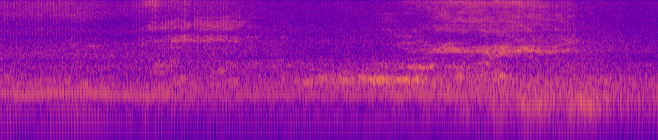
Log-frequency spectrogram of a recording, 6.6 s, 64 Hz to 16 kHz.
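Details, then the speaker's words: 2010 Troy-Bilt CSV 070 chipper shredder vacuum with MTD 173cc engine, high RPM, just started; idle pitch drifts up and down with swelling loudness, fluctuating idle, owner suspects it needs a carb clean. "so kind of a fluctuating idle I'm sure it needs a carb clean but kind of surpris it started"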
